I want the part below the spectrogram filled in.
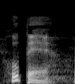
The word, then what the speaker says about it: Jupe: So this little film, you know, it stars Matt Damon, Julianne Moore, Oscar Isaac, Noah Jupe. I hope that's how you pronounce it. – Hupe. – Right. Exactly. That's exactly his name.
